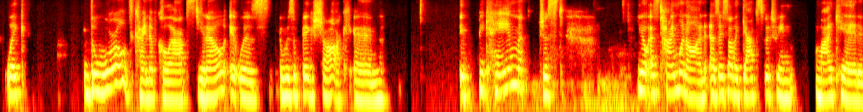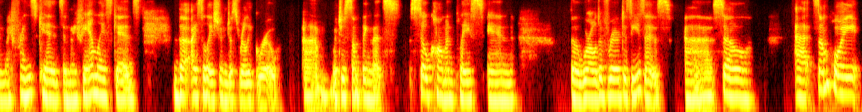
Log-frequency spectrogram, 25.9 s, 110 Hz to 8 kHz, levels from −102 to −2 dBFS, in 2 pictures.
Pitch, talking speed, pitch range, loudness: 190 Hz, 150 wpm, 175-215 Hz, -16 LUFS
